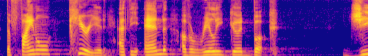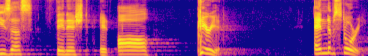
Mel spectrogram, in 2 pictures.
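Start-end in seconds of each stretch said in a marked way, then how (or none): 5.2-11.0 loud, higher preacher's proclamation; forceful preaching. Acted.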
